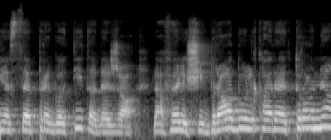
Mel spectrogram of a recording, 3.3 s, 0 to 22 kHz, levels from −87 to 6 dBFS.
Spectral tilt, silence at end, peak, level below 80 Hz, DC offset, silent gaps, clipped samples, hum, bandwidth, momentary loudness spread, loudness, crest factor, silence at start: -6 dB/octave; 0 s; -4 dBFS; -52 dBFS; under 0.1%; none; under 0.1%; none; 13.5 kHz; 5 LU; -18 LUFS; 14 dB; 0 s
